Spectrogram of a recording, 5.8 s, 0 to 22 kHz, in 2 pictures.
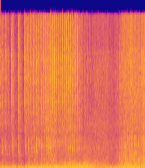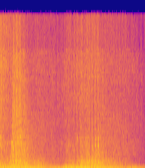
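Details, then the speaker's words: Uneven, lumpy revving and idle from a 30-year-old Nissan 240SX that had not been driving; runs terribly but runs, good pressure, no obvious exhaust leak; new distributor cap and rotor pending. "Yeah, it's it's running terribly, but it is running."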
